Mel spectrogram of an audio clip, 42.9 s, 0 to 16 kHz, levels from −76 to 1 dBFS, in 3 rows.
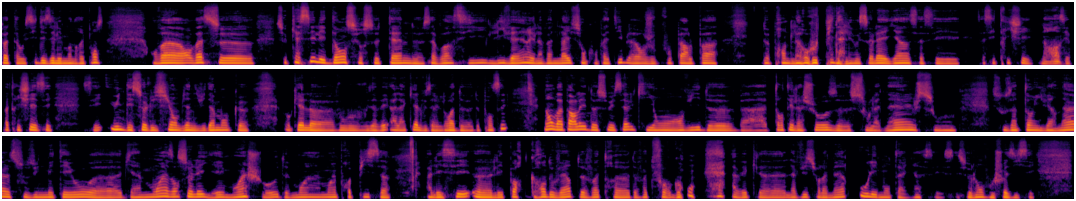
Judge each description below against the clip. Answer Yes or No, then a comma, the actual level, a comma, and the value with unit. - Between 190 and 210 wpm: Yes, average, 195 wpm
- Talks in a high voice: No, low, 130 Hz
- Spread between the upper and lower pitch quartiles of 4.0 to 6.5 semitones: No, narrow, 2.4 semitones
